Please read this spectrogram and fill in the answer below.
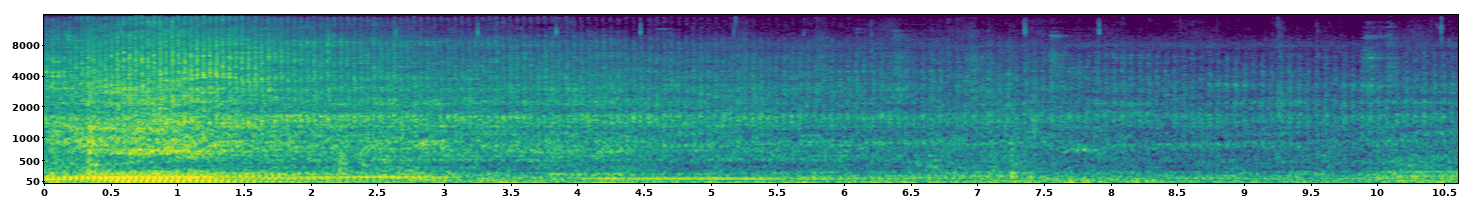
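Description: A steady low engine hum, with a louder rush of noise that peaks about a second in and fades over the next two seconds.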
